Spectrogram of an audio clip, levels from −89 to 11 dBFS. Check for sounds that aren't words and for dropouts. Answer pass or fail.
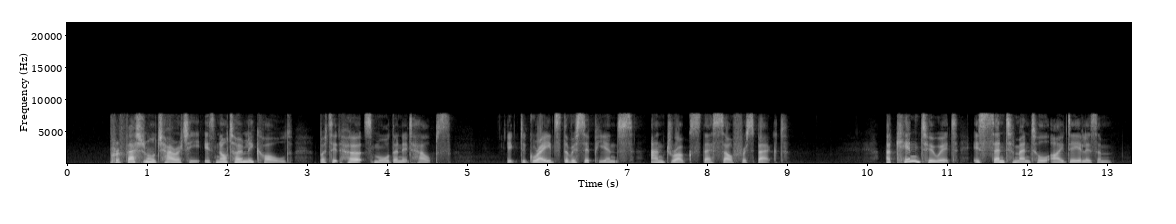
pass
